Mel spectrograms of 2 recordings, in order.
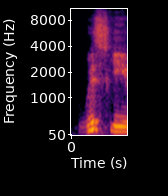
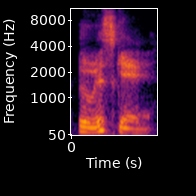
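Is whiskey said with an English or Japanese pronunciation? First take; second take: English; Japanese. First: It is said with an English pronunciation. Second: It is said with a Japanese pronunciation.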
